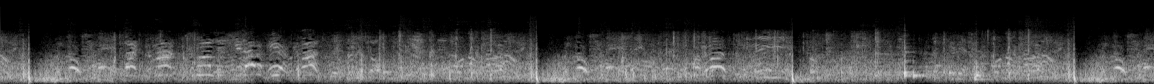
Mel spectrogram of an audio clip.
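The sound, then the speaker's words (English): Four sharp bangs from reduced-charge special-effects bombs on a film set, spaced irregularly. Each is a short percussive crack above a busy, continuous rumbling background. “There were 4 bombs, 4 explosions. Usually the sound of an explosion is magnified with sound effects in the final cut of the show. And for safety reasons, smaller charges are usually used when you're filming. Now, they're supposed to sound like this,”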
